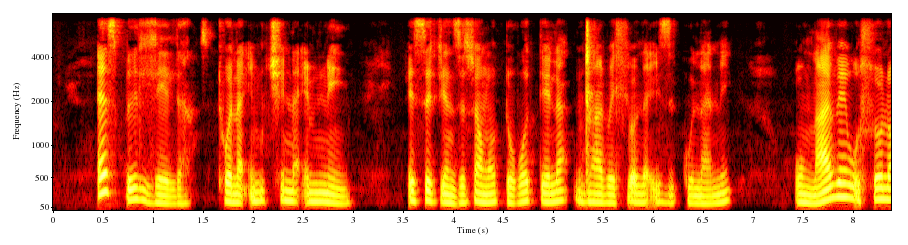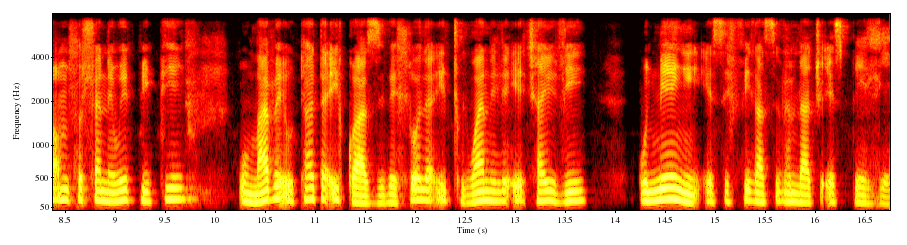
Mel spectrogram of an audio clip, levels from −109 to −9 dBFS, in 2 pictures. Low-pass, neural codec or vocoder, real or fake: 7.2 kHz; codec, 16 kHz, 2 kbps, FunCodec, trained on LibriTTS, 25 frames a second; fake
